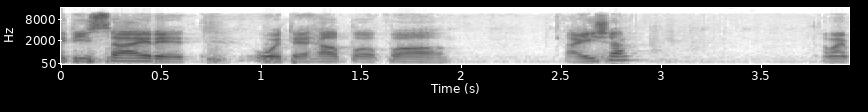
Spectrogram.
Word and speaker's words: Ihesha: So we decided, with the help of Ihesha, am I pronouncing that right? Yeah. Ihesha.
